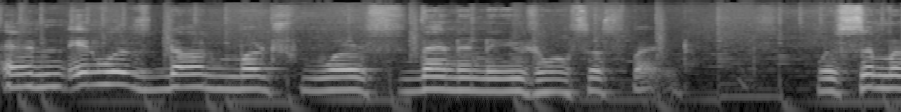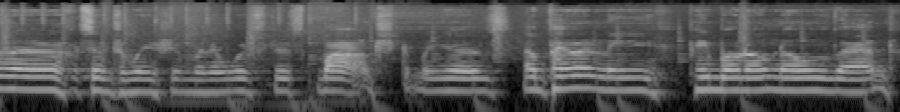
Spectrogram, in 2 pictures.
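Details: Adult man with cerebral palsy, with walking difficulty and frequent falls; real patient speech; dysarthric speech in cerebral palsy.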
